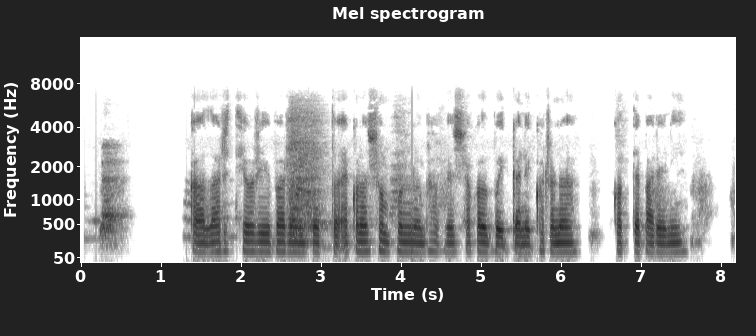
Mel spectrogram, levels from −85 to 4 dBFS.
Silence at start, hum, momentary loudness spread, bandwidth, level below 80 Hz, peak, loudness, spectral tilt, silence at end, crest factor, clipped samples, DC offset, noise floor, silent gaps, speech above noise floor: 0.15 s; none; 8 LU; 7.2 kHz; -60 dBFS; 0 dBFS; -18 LUFS; -7 dB/octave; 0 s; 18 dB; under 0.1%; under 0.1%; under -90 dBFS; none; over 73 dB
